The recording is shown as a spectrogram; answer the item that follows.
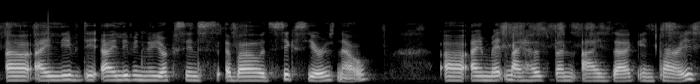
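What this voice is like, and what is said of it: French-accented English. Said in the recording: “I could listen to your French accent for hours ... as you can hear, I am French”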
